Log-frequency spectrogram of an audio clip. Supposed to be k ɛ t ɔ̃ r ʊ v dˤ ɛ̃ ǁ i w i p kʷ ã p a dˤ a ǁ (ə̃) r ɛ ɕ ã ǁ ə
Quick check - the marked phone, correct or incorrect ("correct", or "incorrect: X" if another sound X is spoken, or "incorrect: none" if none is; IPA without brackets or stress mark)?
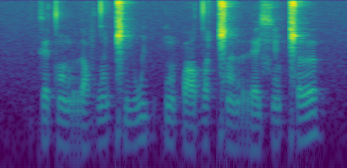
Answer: incorrect: ã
